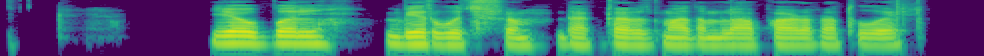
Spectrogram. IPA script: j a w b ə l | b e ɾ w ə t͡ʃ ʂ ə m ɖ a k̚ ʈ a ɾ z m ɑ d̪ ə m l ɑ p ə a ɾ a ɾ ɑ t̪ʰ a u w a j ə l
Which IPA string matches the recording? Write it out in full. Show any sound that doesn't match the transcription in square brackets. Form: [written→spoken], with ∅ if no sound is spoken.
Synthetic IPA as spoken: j a w b ə l | b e ɾ w ə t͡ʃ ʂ ə m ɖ [a→ɑ] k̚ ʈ a ɾ z m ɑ d̪ ə m l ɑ p ə a [ɾ→ɽ] a ɾ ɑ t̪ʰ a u w a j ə l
